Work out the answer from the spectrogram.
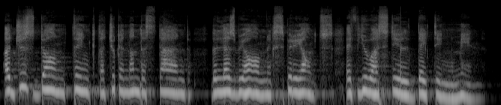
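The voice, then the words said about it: Bad put-on French accent. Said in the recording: “that was a horrible impersonation... she was French”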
